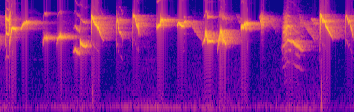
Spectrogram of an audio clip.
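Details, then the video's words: Oriental white-eye, a local West Java bird from Garut, in lively full song: high thin whistled notes and sliding chirps, rapid twittering phrases with quick rises and falls, bursts repeating about every second. "Burung Pleci Gacor Ngalas Wit Wit Sambung Ngeriwik Full Isian"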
